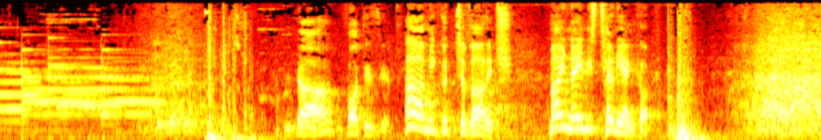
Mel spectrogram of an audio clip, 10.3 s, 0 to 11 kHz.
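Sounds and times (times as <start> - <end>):
doorbell chiming: 0.0 - 3.6
laughter: 1.4 - 2.8, 9.0 - 10.2
speech: 3.6 - 8.3.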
